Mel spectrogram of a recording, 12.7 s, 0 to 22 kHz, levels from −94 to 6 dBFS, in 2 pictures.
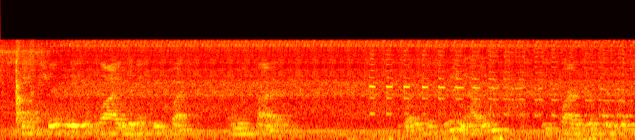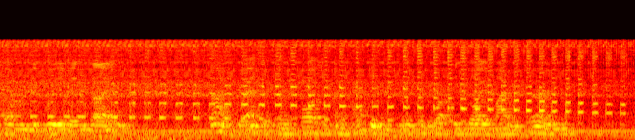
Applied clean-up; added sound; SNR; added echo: none; Bicycle; 0 dB; reverberation time 1.2 s.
